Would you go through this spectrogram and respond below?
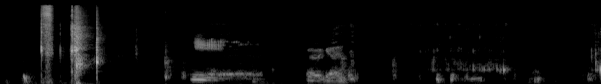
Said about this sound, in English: we're going to go on to the Charlie McDennis 2 Electric. Nice. So, I like it. Get a can. Get a tin. I have to share this one. So yeah. Open them both. Pick them up. So pour that one out for yourself,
